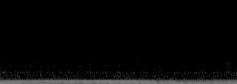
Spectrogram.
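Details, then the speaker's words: 1994 Jeep YJ inline-six after a head gasket job, new thermostat and coolant refill; it ran rough earlier. Now a steady, even low rumble with no misses, knocks or ticks. The six runs smooth and strong, healthy. "sounds like my old jeep the good old inline six"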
